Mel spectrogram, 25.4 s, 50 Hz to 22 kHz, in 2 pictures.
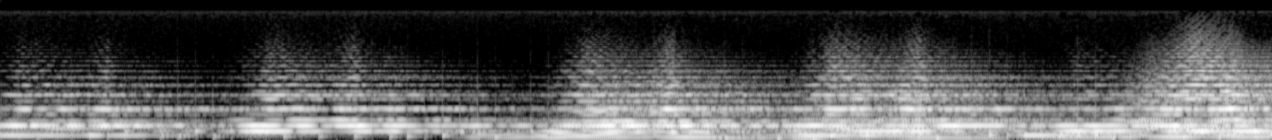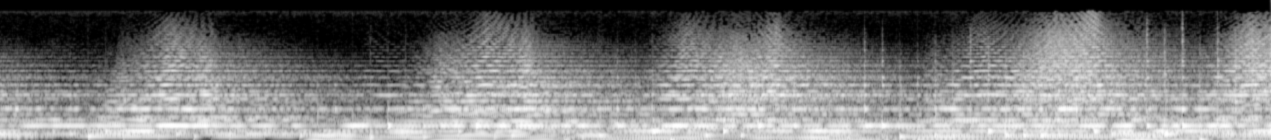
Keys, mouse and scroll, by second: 0.9 s, 1.3 y, 3.8 click, 4.5-6.2 middle drag, 6.4 s, 6.7 x, 8.9 click, 9.4-10.1 middle drag, 10.9-11.8 middle drag, 12.5-13.1 shift+middle drag, 13.4-14.0 middle drag, 14.1 Tab, 15.3 3, 15.5 click, 16.6 g, 16.9 z, 17.9 click, 18.3-19.3 middle drag, 19.8 s, 22.4 click, 22.7 middle click.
